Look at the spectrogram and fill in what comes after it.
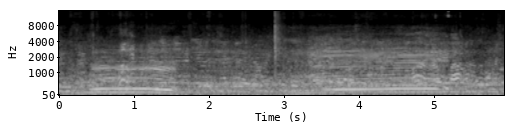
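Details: Friesian and crossbred bull calves at Aftabganj cattle market, Dinajpur, 12 May 2026: two long, level, low moos, each about a second and a half, over dense crowd chatter and market noise.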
